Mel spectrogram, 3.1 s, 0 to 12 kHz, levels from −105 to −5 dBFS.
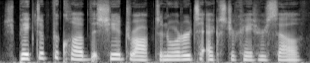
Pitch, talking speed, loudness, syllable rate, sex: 210 Hz, 270 wpm, -20 LUFS, 7.2 syllables/s, female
